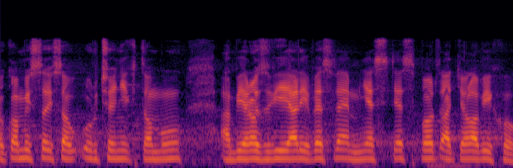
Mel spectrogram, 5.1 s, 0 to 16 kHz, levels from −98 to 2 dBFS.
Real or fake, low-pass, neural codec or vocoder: real; 7.2 kHz; none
